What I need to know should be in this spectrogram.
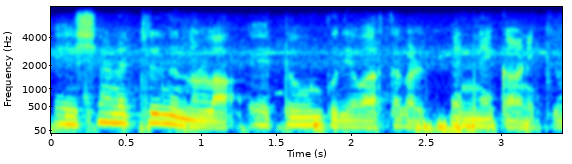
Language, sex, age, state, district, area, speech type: Malayalam, male, 18-30, Kerala, Wayanad, rural, read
